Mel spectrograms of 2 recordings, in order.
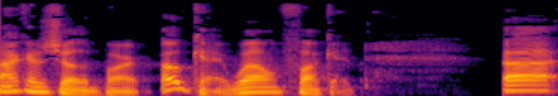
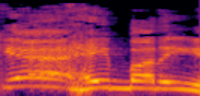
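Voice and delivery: teammate cheer; 11 semitones higher than usual. Retold or imitated. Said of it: "like, do the".

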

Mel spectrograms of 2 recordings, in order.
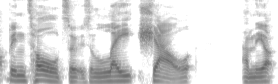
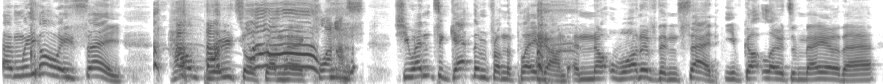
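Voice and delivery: laughing while talking, higher and louder; 7 semitones higher, 9 dB louder than usual. Real, not acted. Finishing the mayo story to friends, still laughing. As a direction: speak through giggles.

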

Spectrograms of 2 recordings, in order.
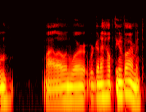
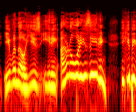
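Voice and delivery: exasperated squeak; 13 semitones higher, 5 dB louder than usual. Real, not acted. Exasperated rant about the cat.

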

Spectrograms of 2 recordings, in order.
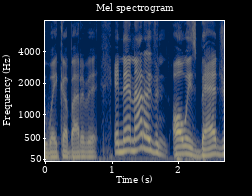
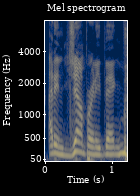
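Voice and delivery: ordinary delivery

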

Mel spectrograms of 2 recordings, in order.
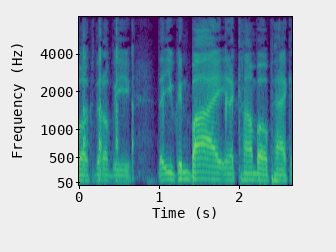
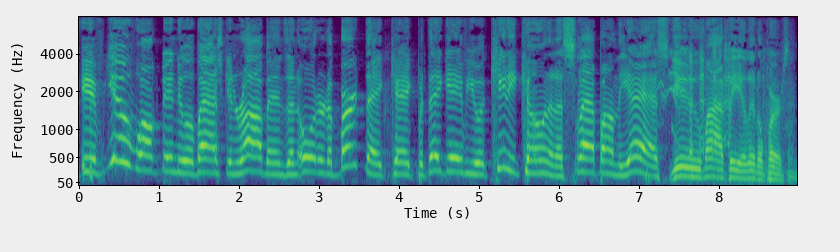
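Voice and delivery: Jeff Foxworthy; 11 semitones higher than usual. Acted. Co-host taking a turn at the game, slow impression. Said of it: "But in Jeff Foxworthy".

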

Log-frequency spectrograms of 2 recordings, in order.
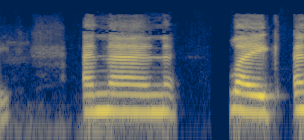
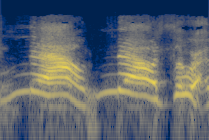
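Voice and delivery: high, whiny imitation of distress; hammed-up tearful protest; mock weeping; 10 semitones higher, slower than usual. Host imitates Jamie weeping to her partner, mock distraught. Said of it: "And then she's weeping".

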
